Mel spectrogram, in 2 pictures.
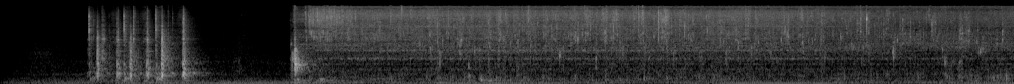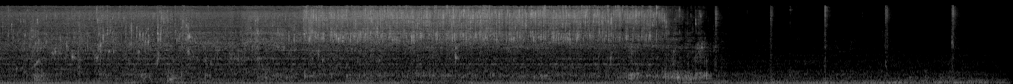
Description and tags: sink washing hands
Sound of hands being washed at a toilet in UPF Communication Campus in Barcelona.
campus-upf, sink, soap, water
